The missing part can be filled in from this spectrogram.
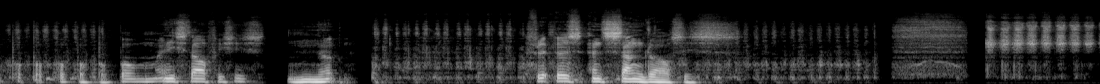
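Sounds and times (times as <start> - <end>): coin scratching a scratchcard: 3.7 - 8.8.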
